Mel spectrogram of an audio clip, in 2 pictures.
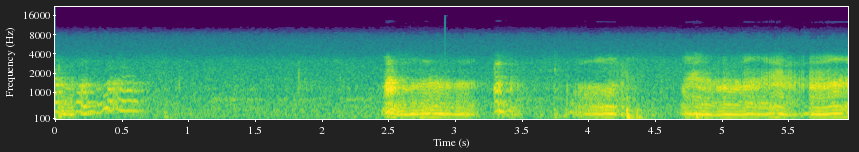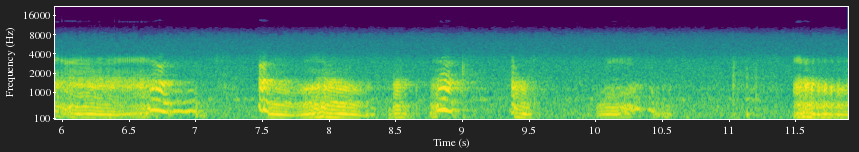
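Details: Italian Greyhound playing indoors, chasing a ball and jumping on things; a run of rough, harmonic growls and whiny yips in bursts of one to two seconds, with a person laughing and talking nearby.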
